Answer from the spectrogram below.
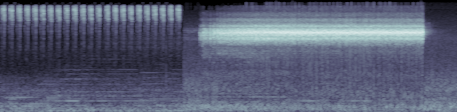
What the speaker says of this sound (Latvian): Sienāžu tēviņi rada skaņu, trinot savu priekšspārnu pamatus vienu gar otru.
